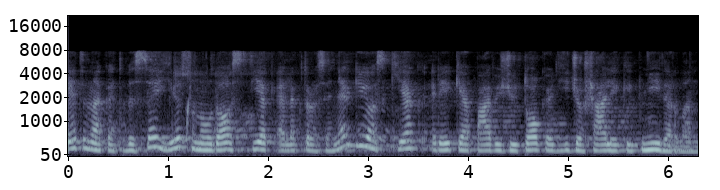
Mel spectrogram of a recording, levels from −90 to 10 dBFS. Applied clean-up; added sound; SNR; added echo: neural separator model SepFormer DNS4.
